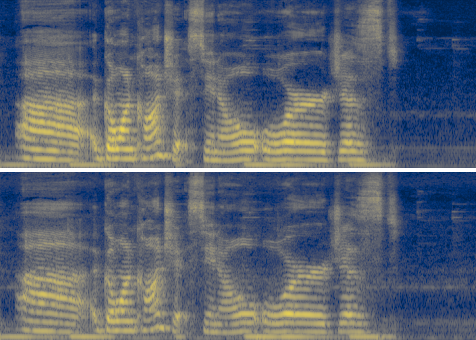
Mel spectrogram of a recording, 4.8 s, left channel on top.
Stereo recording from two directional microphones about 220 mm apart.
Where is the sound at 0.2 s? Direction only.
35° left (ahead or behind).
